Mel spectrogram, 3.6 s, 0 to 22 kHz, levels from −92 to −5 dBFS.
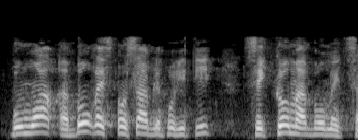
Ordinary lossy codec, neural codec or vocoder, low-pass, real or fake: none; vocoder, 22.05 kHz, 80 mel bands, HiFi-GAN; 7.2 kHz; fake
